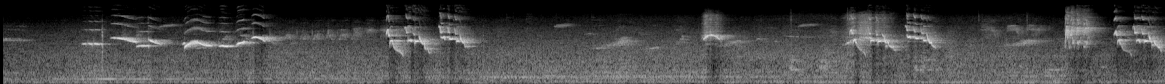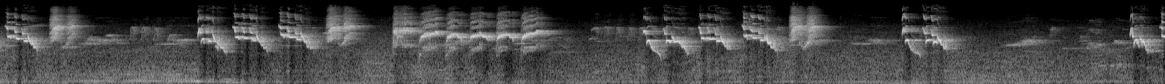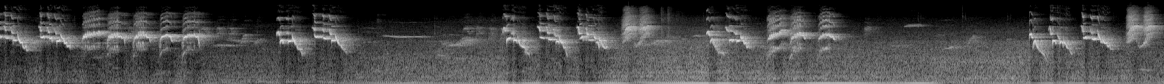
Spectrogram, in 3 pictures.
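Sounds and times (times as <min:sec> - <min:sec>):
bird singing whistled notes: 0:00.0 - 0:03.1, 0:03.8 - 0:04.8, 0:10.7 - 0:17.3, 0:18.1 - 0:21.3, 0:23.0 - 0:31.8, 0:33.6 - 0:34.9.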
